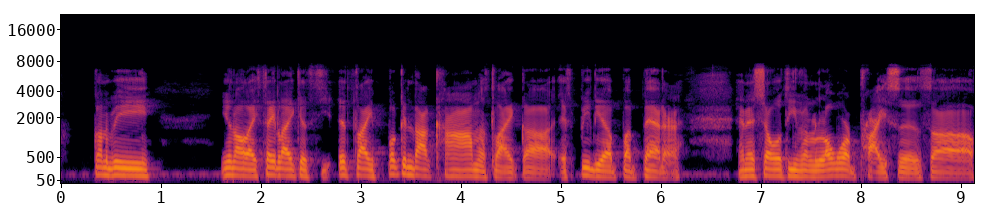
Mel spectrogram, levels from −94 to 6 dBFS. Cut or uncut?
uncut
